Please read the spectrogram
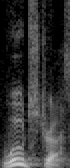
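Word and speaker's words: Woudstra: Commentator Martin Woodstra, I just decided how I was going to pronounce his name. I didn't think about that beforehand. Woodstra. So from here on out, that's how I'm going to say his name.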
